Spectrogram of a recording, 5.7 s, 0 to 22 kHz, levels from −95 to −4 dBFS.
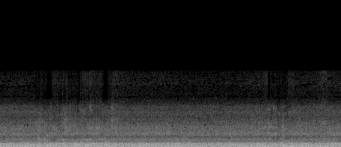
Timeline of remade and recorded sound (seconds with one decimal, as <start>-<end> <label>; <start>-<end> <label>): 0.0-0.6 recorded; 0.6-1.9 remade; 1.9-4.4 recorded; 4.4-4.9 remade; 4.9-5.7 recorded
